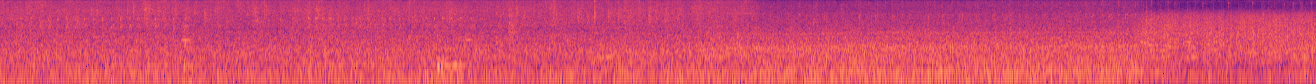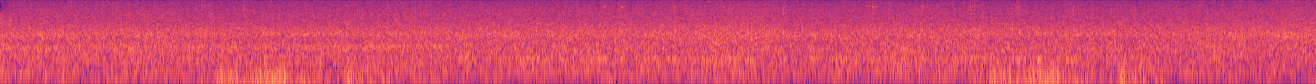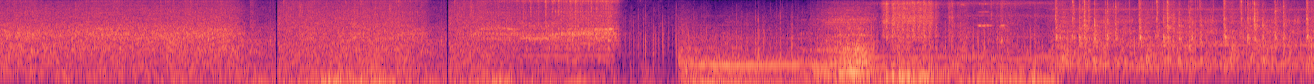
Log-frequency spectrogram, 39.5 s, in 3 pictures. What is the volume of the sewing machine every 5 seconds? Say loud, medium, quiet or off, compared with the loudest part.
medium, medium, medium, medium, medium, medium, loud, loud.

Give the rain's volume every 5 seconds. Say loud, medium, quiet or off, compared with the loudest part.
loud, loud, loud, loud, loud, loud, medium, medium.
